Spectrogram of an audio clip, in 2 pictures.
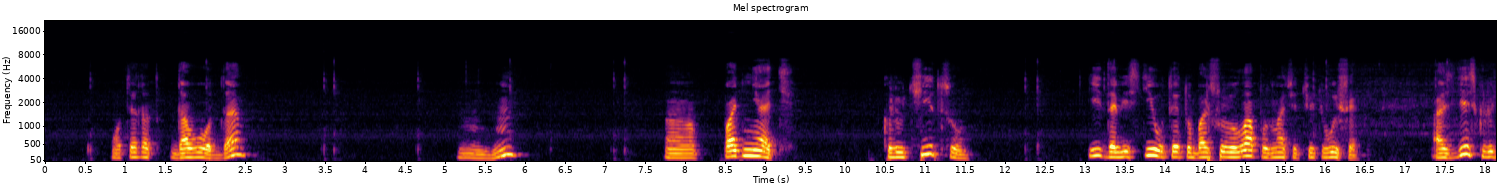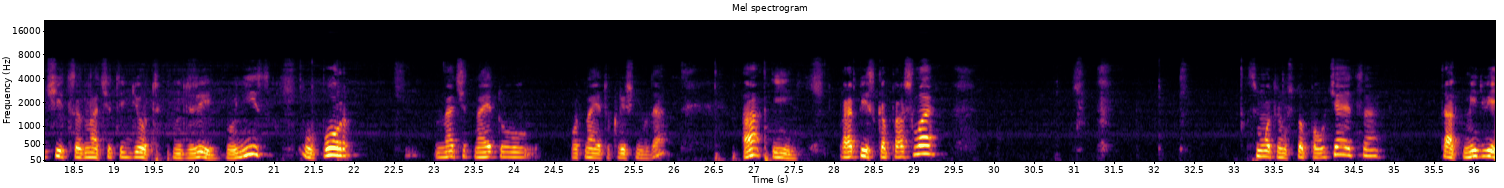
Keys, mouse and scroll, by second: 0.6-2.1 drag, 3.5 click, 4.8-5.9 drag, 7.1 click, 11.0 r, 13.3 click, 14.6 g, 17.4 click, 19.6 g, 26.6 a, 27.2 i, 28.4-32.2 drag, 33.7-36.2 drag.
